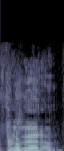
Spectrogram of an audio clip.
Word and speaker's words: Frazetta: The Frazetta.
